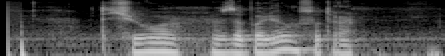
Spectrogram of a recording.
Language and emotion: Russian, neutral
